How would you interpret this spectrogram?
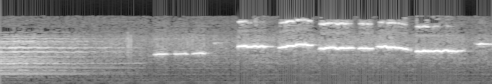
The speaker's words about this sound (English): Jesus, Mr. Corday, do you have to whistle that tune all the time? Oh, frankly, Miss Cora, it's getting me down, too.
